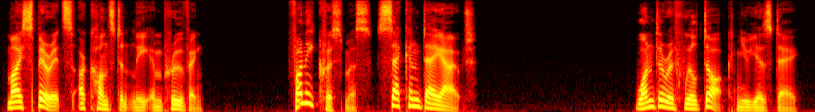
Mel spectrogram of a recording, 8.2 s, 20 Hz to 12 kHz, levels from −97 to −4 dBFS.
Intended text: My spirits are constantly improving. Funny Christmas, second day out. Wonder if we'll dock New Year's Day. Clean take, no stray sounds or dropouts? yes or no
yes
